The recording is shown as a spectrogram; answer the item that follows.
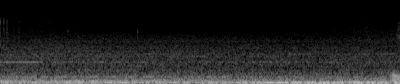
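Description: A steady low rumble of background noise that holds level throughout, with no speech.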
